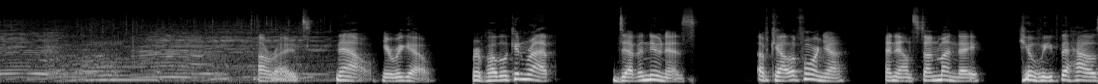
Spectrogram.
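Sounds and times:
herd of cows mooing: 0.0s - 3.4s
speech: 2.6s - 7.0s, 7.6s - 10.9s.

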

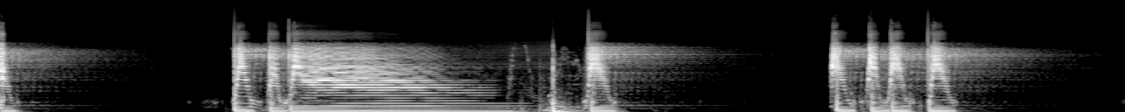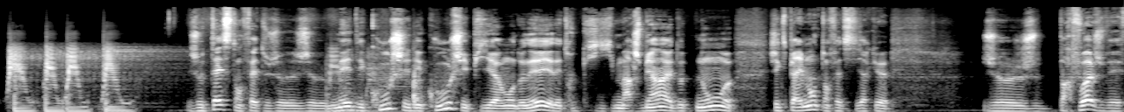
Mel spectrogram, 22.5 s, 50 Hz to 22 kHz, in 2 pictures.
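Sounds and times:
fuzzy distorted electric guitar with a little reverb: 0.0s - 0.7s, 2.0s - 7.0s, 8.3s - 10.0s, 11.2s - 15.7s
speech: 13.2s - 20.5s, 21.1s - 22.4s.

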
